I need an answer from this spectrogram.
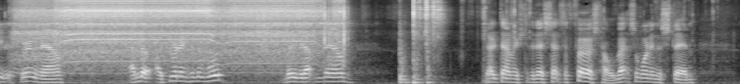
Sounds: drill, tools, power tool

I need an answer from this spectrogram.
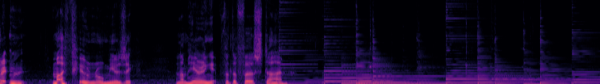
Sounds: music, speech

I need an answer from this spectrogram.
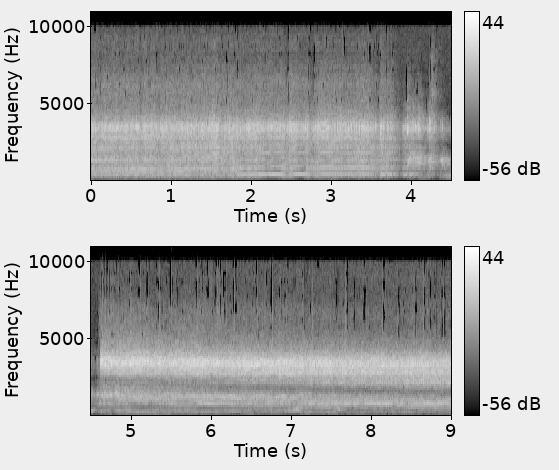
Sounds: electric guitar, music, guitar, musical instrument, plucked string instrument

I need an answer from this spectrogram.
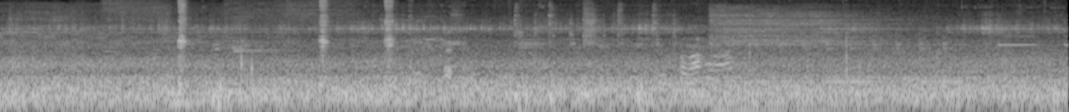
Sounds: music, speech

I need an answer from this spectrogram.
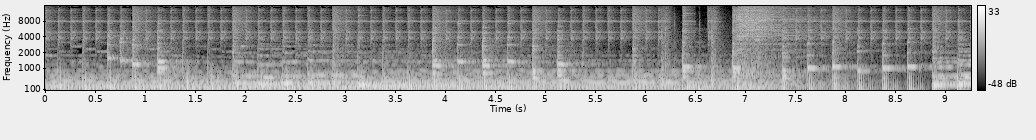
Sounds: music

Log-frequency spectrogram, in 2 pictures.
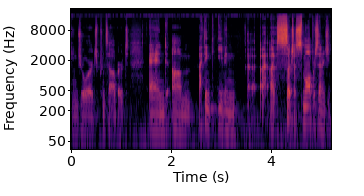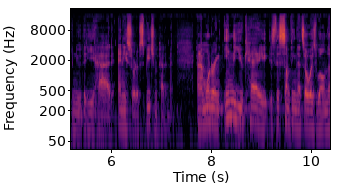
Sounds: man speaking, monologue, speech

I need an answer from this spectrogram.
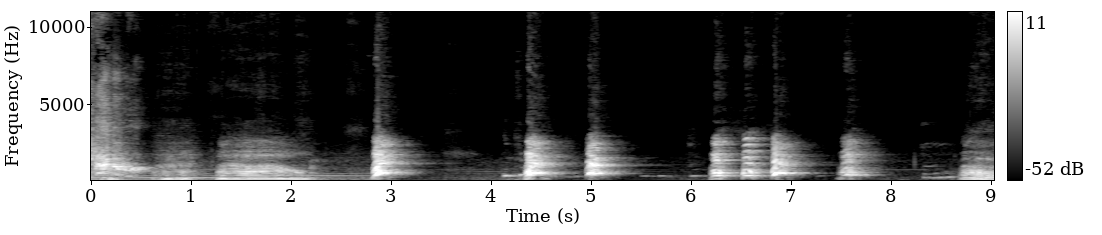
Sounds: speech, dog, animal, pets

